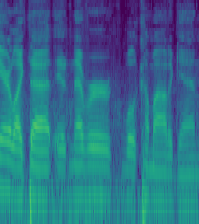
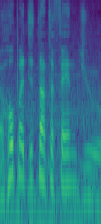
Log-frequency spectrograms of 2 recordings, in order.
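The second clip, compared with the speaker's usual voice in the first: clumsy, bad, fake French accent, pitched up; 5 semitones higher than usual. Talking about a tractor, doing a bad fake French accent. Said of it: "This this is not a fake French accent at all".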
